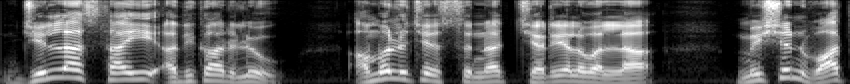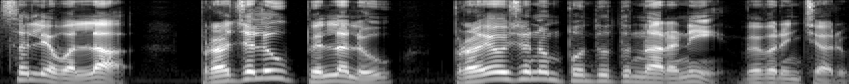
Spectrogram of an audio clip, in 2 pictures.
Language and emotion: Telugu, neutral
